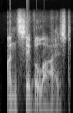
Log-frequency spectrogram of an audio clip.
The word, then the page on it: uncivilized: American English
